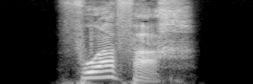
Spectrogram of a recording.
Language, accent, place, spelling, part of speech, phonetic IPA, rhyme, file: German, Germany, Berlin, Vorfach, noun, [ˈfoːɐ̯fax], -oːɐ̯fax, De-Vorfach.ogg
- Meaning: leader (part of fishing line)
